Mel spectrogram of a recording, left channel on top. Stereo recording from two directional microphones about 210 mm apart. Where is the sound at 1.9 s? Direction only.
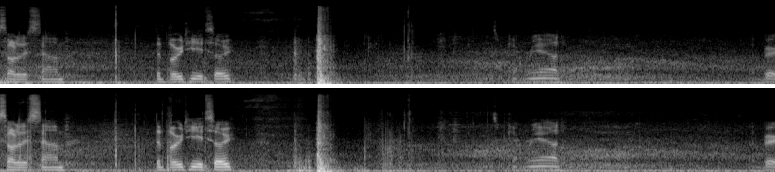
30° right (ahead or behind).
